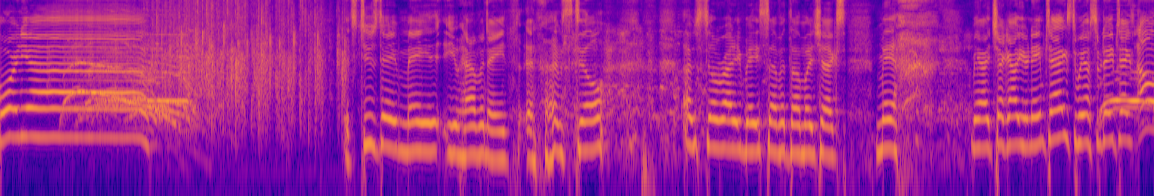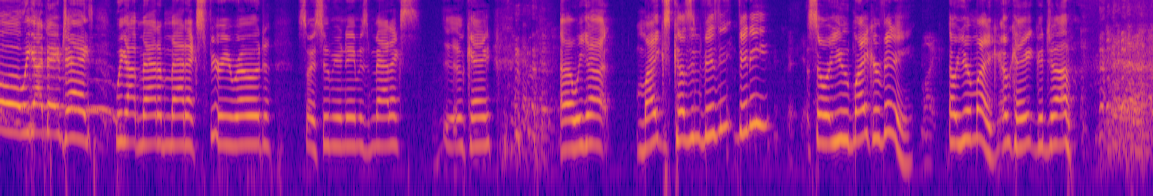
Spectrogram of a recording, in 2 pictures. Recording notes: Live from the UCB Franklin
